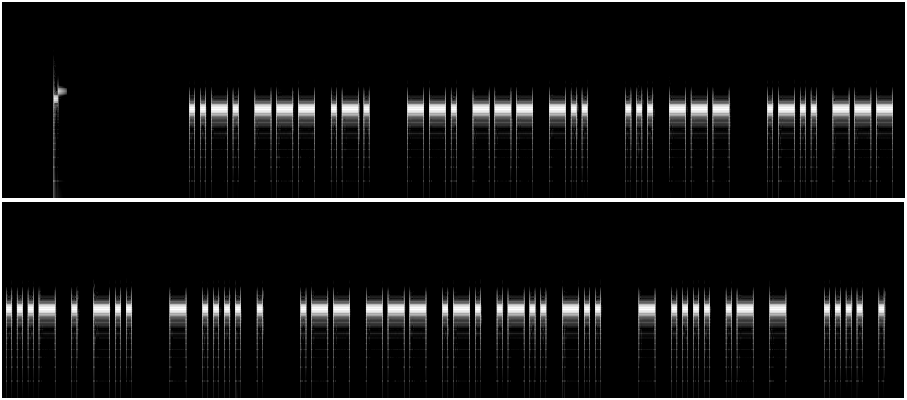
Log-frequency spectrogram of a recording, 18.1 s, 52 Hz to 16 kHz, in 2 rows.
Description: Morse code, heard as a keyed tone, about 22 wpm, 700 Hz. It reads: FOR GOD SO LOVED THE WORLD THAT HE
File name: practice / 22wpm / Sets of 8 Words - 22wpm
